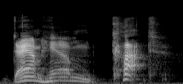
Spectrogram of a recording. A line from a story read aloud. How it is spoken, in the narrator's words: roared Stubb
